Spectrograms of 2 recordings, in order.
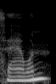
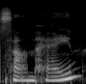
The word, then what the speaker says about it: Samhain: I heard that on the remake they mispronounced Sin. They called it Sam Hayne.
